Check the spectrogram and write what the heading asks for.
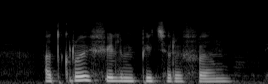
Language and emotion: Russian, neutral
